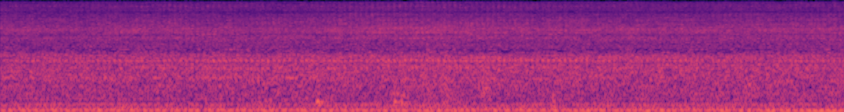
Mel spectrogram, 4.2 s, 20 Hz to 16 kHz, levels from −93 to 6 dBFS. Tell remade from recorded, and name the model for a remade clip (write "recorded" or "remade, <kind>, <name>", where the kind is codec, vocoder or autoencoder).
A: recorded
